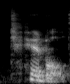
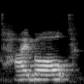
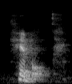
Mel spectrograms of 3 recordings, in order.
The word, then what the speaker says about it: Tybalt: them on to use but his name is pronounced Tibbles it's not Tybalt it's not tibalt it's Tibbles okay the last one that I've included here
